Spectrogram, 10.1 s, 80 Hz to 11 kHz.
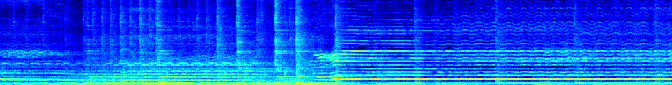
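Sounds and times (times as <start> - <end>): guitar accompaniment: 0.0 - 10.0
woman singing flamenco-style: 0.0 - 10.0.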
